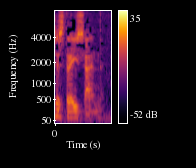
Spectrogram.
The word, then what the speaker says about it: Streisand: Ah, no, es Streisand. Sand.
